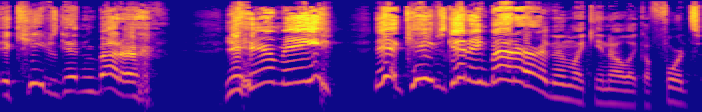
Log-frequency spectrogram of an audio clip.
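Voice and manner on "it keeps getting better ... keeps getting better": put-on very high, loud, swooping old man's holler. Retelling a horror-style ad's old man in a rocking chair: imitating an old man yelling. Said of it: "old man in a rocking chair who's just, like, you know, yelling".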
